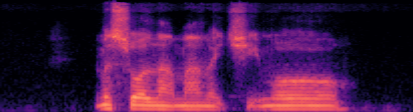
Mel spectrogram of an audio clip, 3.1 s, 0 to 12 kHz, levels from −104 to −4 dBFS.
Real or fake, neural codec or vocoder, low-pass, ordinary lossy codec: fake; codec, 24 kHz, 0.9 kbps, WavTokenizer, medium speech release version 1; 10.8 kHz; Opus, 32 kbps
